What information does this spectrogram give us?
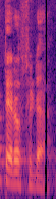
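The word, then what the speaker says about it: Pteropsida: साइलोप्सिडा, लाइकोप्सिडा, स्फिनोप्सिडा और टेरोप्सिडा। पी यहाँ पे सब में साइलेंट है, यहाँ भी और यहाँ भी पी साइलेंट है ना, पी टेरिडोफाइटा बोलते हैं।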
